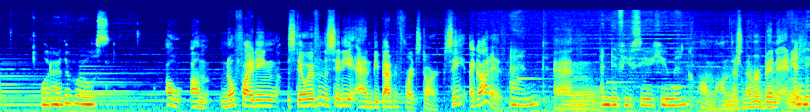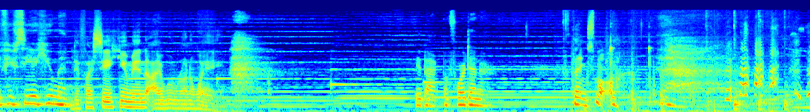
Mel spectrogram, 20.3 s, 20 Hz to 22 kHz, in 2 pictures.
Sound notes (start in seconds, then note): 13.0 Momma Pikachu sighs; 19.0 Pikachu laughs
